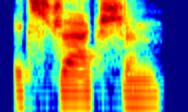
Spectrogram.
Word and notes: extraction: Indian

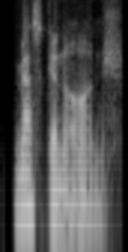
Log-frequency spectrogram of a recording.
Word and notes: Maskinonge: American English

